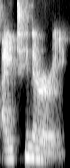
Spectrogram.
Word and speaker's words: itinerary: It's with I, itinerary. That's how it's pronounced, itinerary. So itinerary is basically your tickets back and forth.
